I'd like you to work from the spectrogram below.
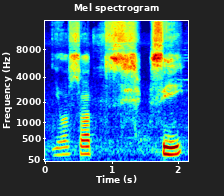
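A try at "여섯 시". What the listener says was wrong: না সি না, শি, ইয়সৎ শি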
